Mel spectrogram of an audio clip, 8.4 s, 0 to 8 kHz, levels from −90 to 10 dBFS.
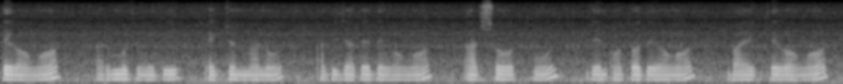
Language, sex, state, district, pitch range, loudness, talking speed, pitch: Chakma, male, Tripura, West Tripura, 110-120 Hz, -19 LUFS, 115 wpm, 115 Hz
